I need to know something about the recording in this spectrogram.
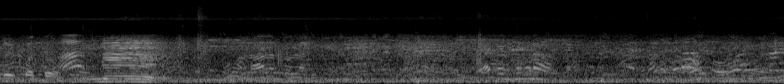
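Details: Hallikar cattle at the Sunday Jodugatte cattle market; a loud, harmonic lowing moo swells near the start and fades, followed by murmuring voices and market bustle in the background.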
